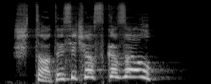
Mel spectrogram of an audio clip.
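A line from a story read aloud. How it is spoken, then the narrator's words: Shout. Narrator (Russian): Закричала девушка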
